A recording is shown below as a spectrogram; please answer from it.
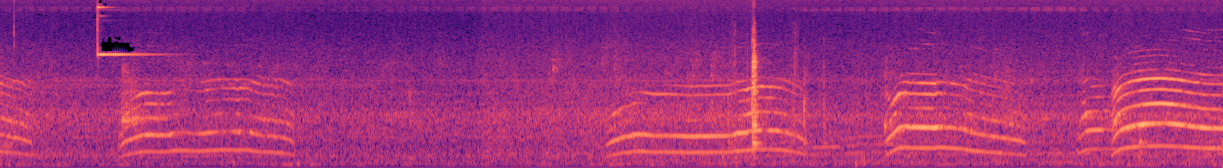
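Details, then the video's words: Orange cat angry at a black cat yowls repeatedly: five drawn-out, wailing cries, each rising, holding, then sagging, spaced every two to three seconds. A sharp click sounds midway and a brief tone near the start. "KUCING Oren Marah Marah Sama KUCING Hitam"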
